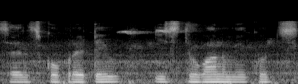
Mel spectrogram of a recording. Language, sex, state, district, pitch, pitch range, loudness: Hindi, male, Haryana, Charkhi Dadri, 115 Hz, 115-120 Hz, -19 LUFS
